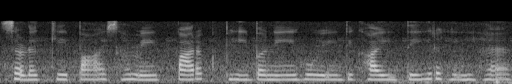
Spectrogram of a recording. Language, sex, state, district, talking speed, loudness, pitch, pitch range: Hindi, female, Punjab, Fazilka, 140 wpm, -18 LUFS, 225 Hz, 220-230 Hz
